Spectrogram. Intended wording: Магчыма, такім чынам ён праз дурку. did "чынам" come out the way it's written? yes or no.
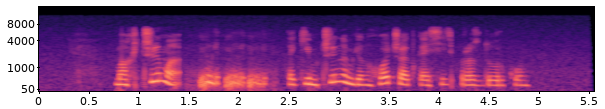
yes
